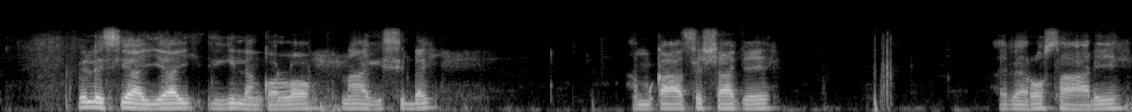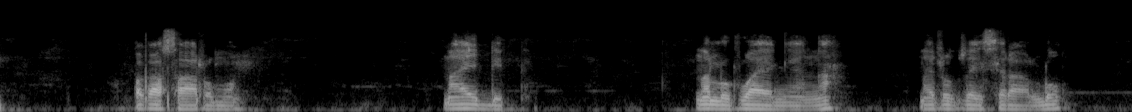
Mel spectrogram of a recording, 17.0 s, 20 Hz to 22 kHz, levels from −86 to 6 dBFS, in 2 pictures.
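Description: From start to finish the speech carries Opus voice compression, with nothing above 8.6 kHz and a muffled, hoarse, faintly robotic edge. The coarse excitation coding sounds like the SILK coder squeezed to roughly 12 kbps in wideband mode, and the damage is plainly audible.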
